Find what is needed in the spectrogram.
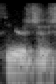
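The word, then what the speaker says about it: physis: We'll use fuses, even though it's spelled with a Y. That's a more proper pronunciation of the Greek word for nature, the nature that embraces the personality, right?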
